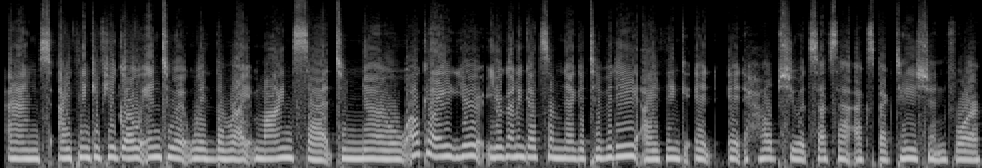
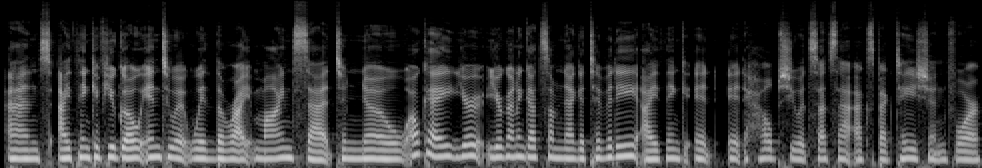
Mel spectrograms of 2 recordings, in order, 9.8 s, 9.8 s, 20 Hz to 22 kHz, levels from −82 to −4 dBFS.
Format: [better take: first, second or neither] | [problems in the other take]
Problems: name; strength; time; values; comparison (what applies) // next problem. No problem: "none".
second | distortion; heavy; 29% of the sound clipped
